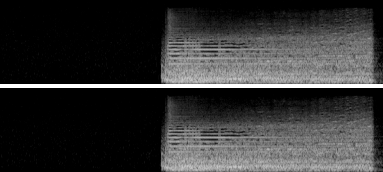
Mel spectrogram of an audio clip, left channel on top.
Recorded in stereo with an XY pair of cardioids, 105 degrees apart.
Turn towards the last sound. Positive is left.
turn(degrees=0)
